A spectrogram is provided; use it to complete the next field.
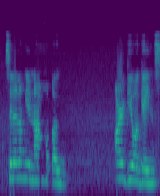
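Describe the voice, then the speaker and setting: Noticeable background noise accompanies a woman speaking. She keeps a moderate pace and fairly even intonation. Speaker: podcast host. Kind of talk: casual chat, nerdy banter.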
